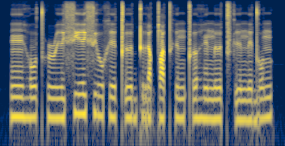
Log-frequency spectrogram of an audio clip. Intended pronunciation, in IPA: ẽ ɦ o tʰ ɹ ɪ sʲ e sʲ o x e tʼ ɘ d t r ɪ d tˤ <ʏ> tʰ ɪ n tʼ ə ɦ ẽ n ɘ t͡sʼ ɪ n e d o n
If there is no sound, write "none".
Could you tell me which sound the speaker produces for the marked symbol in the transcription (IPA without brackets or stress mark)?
ɪ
